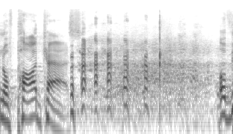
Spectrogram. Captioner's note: laughter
